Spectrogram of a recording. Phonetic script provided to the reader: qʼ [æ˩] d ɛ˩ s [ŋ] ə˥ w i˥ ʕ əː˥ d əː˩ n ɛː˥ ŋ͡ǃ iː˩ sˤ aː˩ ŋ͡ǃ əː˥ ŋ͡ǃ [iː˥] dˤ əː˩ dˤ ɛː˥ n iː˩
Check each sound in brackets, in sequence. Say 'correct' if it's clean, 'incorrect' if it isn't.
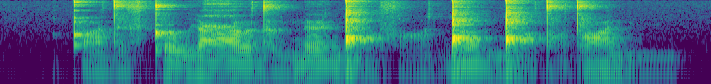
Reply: correct, incorrect: kʼ, incorrect: iː˩

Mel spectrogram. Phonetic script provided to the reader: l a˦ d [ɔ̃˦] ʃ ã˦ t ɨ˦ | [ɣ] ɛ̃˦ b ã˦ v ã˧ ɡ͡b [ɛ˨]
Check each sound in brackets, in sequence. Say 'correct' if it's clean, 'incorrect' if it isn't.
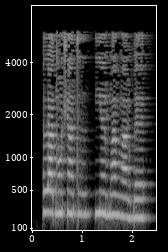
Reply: correct, incorrect: j, incorrect: ɛ˧

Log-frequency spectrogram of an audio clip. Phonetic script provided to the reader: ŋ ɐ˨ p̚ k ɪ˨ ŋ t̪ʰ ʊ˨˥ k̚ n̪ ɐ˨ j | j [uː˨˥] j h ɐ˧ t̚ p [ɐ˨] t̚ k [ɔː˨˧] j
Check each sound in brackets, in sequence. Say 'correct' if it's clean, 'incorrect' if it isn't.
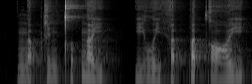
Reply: incorrect: uː˨˩, incorrect: ɐ˥, incorrect: ɔː˨˥

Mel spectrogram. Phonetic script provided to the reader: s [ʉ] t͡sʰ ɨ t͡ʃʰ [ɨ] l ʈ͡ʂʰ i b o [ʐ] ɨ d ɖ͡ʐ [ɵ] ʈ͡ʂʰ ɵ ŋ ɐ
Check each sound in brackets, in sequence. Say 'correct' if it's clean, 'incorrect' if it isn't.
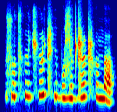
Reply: incorrect: u, incorrect: ʉ, incorrect: ʑ, correct

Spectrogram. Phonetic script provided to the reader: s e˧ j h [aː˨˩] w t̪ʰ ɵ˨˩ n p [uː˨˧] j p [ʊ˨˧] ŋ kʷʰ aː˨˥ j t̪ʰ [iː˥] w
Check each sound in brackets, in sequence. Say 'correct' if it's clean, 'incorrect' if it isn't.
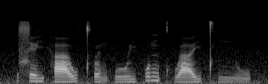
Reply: incorrect: aː˨˥, correct, incorrect: ʊ˥, incorrect: iː˨˩

